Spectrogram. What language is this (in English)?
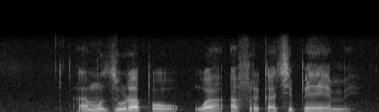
Venda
